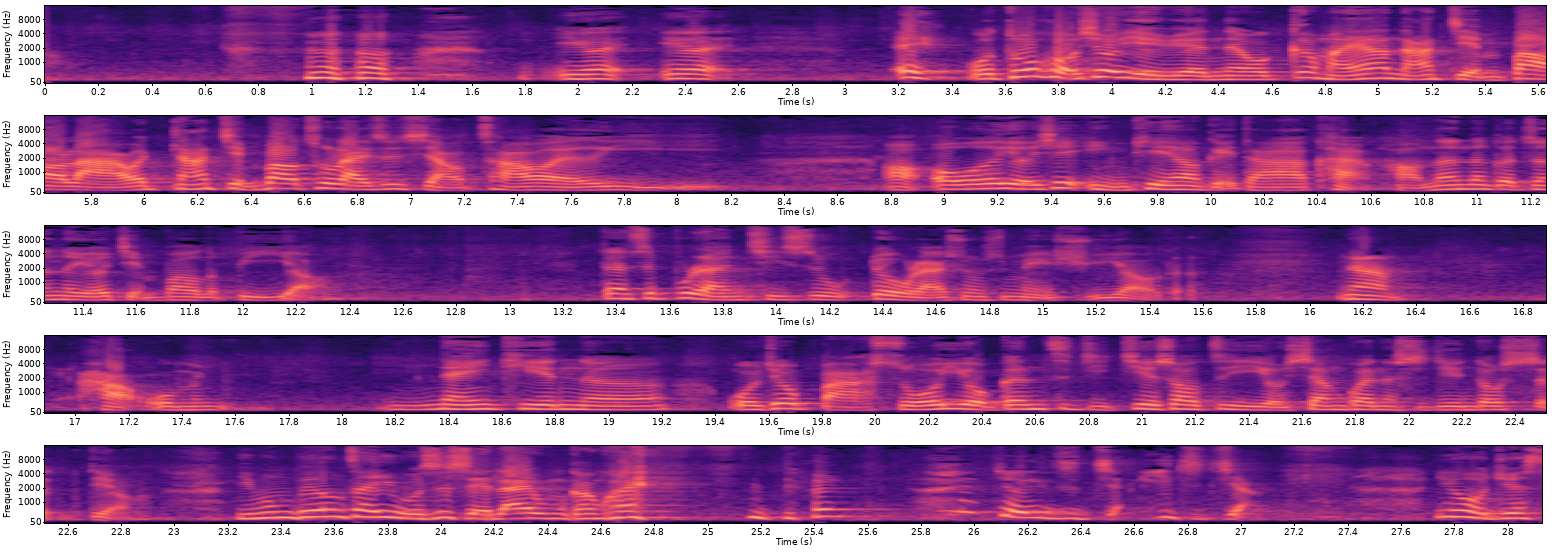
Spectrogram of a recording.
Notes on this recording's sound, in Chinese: 在演講的過程中，發現一群很特別的聽眾，他們問了很多問題，。用一個問題回答了現場觀眾的提問。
